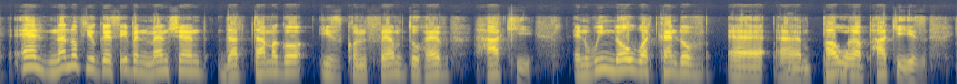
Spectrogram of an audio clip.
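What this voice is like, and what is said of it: Speaks English with an Israeli accent. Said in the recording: “I noticed an accent there. ... I'm from Israel.”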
